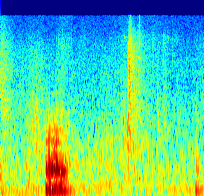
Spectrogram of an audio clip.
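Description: Quiet room tone in a small room, broken about half a second in by one short vocal sound from a man, and a faint breathy hiss near the middle.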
